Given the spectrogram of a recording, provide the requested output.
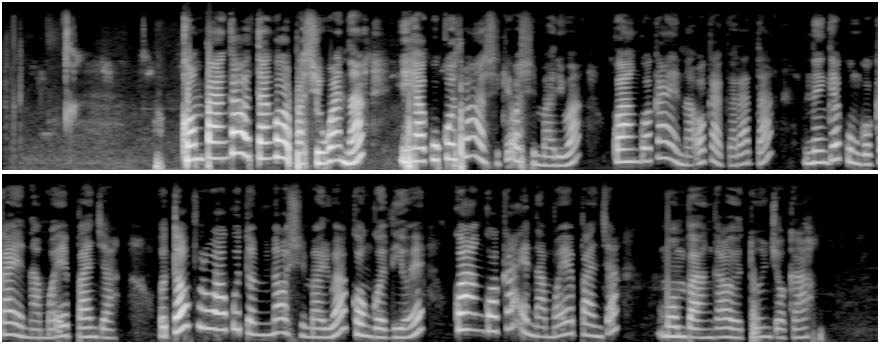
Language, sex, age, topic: Oshiwambo, female, 25-35, finance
